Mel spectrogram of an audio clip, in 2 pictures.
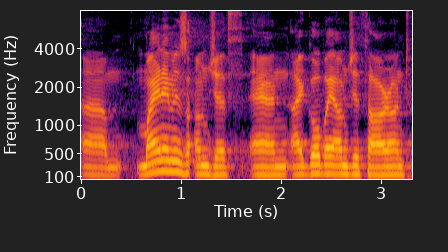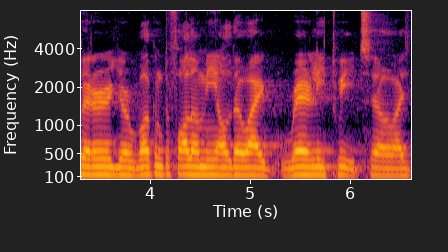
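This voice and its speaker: Fairly high male voice at a moderate pace, with audible room echo. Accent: non-native. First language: not English. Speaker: conference speaker. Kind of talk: technical conference talk. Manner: hesitant, many fillers and repetitions.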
